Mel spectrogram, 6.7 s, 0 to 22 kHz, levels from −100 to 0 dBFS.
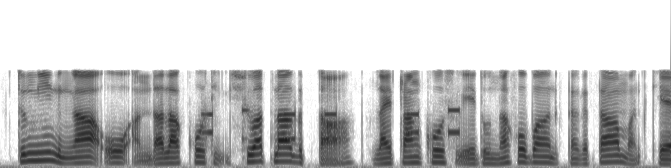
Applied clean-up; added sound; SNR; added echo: neural diffusion model UNIVERSE++.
